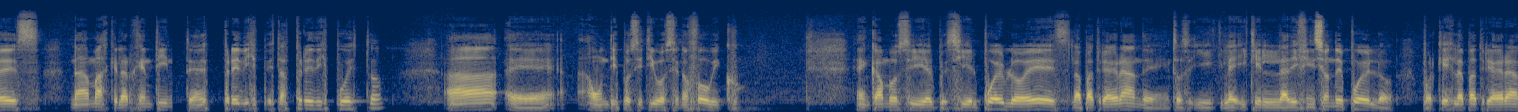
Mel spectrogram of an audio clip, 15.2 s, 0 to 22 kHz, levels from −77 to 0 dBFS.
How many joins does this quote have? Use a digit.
1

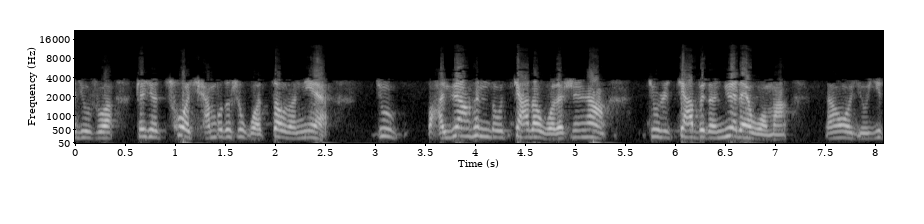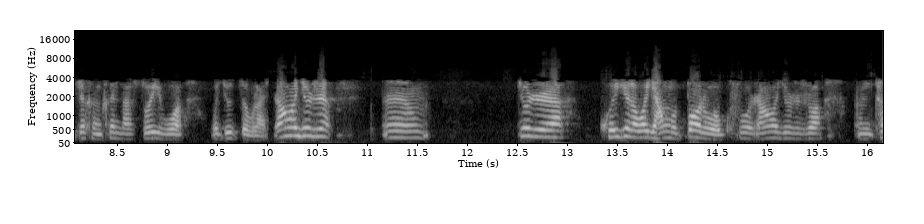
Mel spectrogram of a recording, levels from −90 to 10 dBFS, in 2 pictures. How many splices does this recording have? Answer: 2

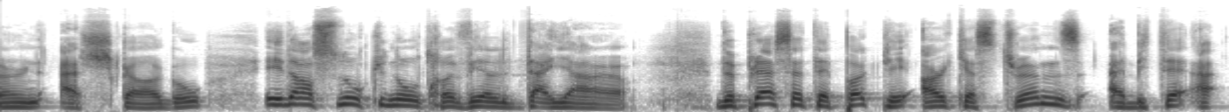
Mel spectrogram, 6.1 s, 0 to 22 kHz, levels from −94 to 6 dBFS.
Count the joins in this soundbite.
0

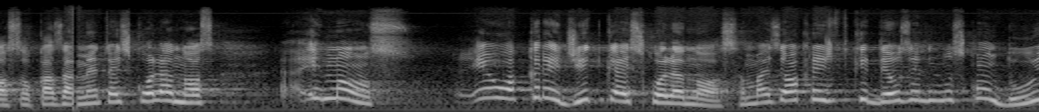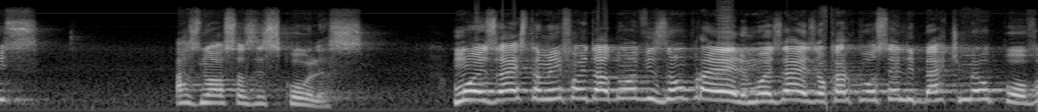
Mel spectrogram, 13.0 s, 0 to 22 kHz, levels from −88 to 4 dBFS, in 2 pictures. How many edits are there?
1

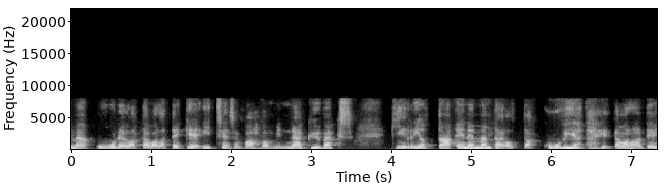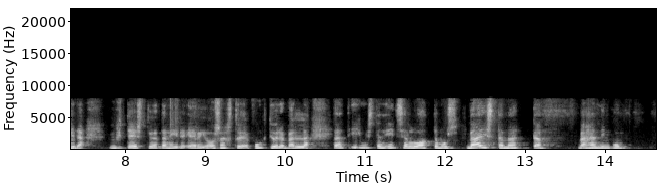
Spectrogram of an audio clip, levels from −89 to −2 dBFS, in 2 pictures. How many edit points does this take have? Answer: 2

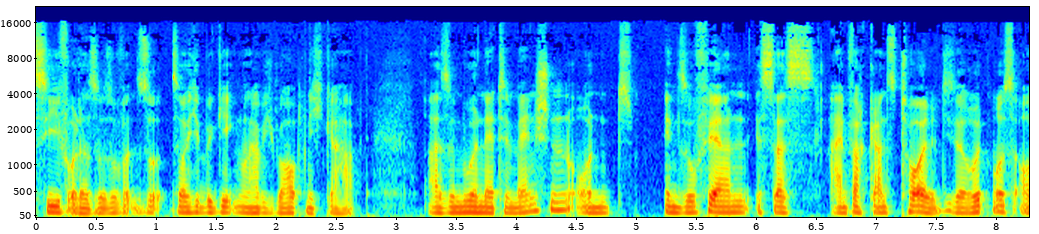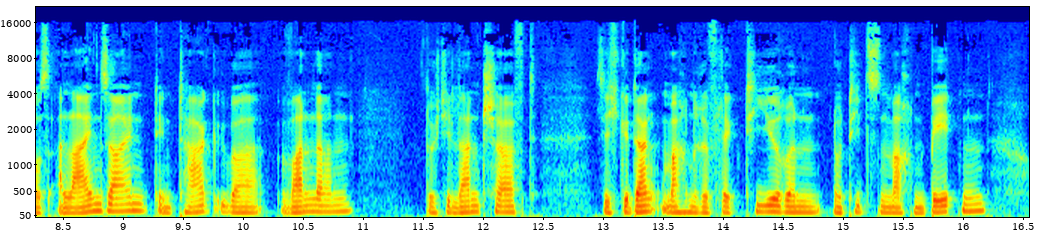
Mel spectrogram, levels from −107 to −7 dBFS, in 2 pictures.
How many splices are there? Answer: 1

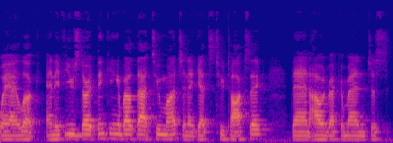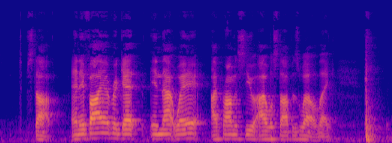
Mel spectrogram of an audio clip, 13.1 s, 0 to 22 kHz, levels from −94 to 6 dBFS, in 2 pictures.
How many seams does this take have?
1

